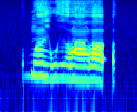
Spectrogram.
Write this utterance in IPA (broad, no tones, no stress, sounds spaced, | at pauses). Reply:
b ɐ̃ i̯ w i̤ lˠ ã lˠ ɐ ʔ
